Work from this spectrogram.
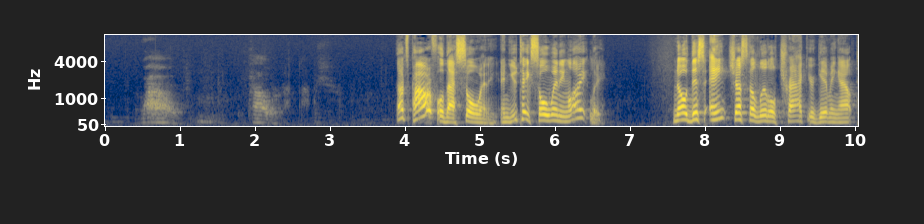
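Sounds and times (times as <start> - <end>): man speaking loudly: 3.9 - 6.7, 7.6 - 10.0.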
